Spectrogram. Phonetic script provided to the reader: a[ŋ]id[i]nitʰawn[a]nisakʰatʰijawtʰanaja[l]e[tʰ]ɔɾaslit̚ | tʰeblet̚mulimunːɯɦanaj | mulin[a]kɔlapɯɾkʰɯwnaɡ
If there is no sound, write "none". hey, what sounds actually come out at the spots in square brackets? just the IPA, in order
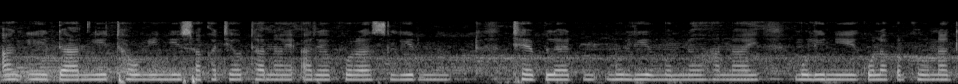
ŋ, a, i, ɾ, pʰ, i

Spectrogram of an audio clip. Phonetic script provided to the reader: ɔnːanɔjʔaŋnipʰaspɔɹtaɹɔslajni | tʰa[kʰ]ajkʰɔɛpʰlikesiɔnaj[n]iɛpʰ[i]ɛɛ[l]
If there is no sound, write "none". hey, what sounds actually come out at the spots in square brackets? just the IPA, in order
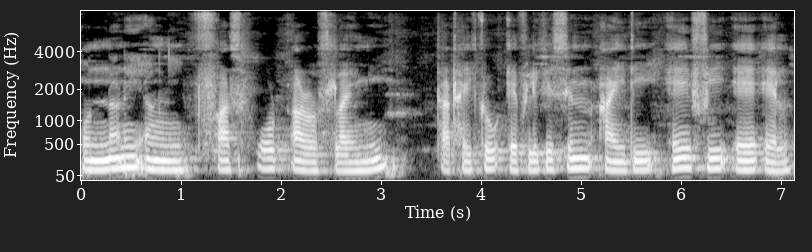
tʰ, d, i, l

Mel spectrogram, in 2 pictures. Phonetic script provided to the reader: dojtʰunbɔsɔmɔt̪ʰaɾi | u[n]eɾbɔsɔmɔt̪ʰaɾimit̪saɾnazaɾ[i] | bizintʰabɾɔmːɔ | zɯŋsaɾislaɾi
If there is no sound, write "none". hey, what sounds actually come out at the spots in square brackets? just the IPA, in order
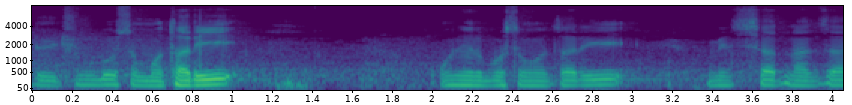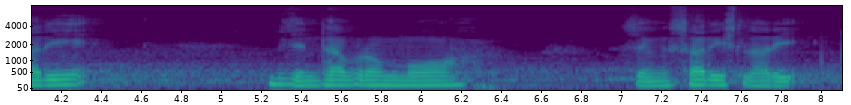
n, i

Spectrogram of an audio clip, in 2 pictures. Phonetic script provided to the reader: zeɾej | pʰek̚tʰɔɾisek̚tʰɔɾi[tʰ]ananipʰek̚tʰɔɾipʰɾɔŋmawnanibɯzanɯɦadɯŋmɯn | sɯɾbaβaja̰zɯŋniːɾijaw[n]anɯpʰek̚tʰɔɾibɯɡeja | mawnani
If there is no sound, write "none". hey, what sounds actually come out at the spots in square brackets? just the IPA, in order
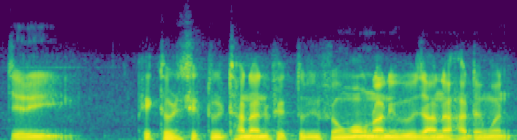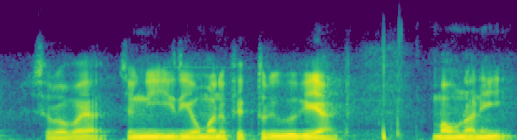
tʰ, m

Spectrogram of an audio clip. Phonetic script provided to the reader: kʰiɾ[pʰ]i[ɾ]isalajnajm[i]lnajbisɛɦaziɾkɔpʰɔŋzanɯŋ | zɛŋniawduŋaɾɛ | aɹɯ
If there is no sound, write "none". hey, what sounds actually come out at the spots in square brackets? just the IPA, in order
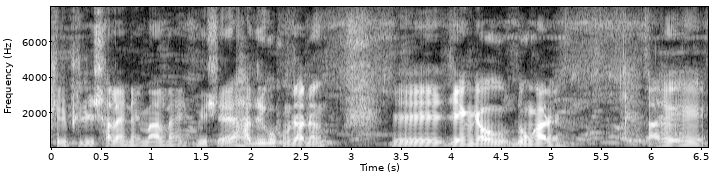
pʰ, l, a

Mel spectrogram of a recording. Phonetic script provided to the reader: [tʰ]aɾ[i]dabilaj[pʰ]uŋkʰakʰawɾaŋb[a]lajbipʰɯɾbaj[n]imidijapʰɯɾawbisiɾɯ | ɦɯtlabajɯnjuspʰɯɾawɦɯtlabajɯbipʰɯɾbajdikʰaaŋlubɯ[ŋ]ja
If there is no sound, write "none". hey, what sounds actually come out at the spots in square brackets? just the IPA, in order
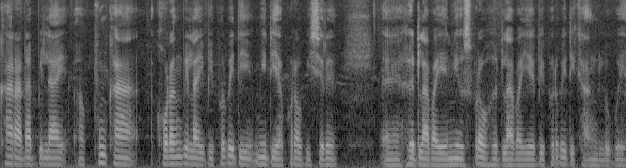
kʰ, a, pʰ, i, d, none

